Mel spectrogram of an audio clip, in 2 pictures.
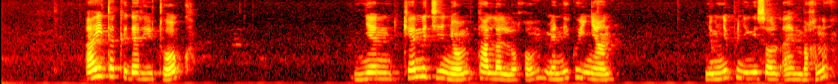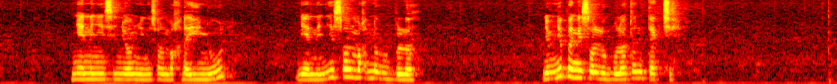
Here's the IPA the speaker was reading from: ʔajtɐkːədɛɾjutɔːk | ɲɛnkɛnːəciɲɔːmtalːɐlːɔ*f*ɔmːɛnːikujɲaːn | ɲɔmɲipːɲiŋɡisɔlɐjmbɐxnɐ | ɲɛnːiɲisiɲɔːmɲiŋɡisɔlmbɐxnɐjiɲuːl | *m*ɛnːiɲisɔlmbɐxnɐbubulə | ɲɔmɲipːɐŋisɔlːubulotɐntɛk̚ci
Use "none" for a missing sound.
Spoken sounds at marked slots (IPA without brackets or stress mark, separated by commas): x, ɲ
